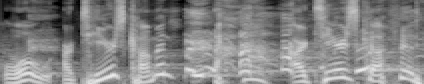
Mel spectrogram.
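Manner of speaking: high, loud, laughing through the words; half-laughing at his own tears; laughing disbelief. Retold or imitated. Retelling to his co-host, high and loud, laughing. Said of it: "And I'm like".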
